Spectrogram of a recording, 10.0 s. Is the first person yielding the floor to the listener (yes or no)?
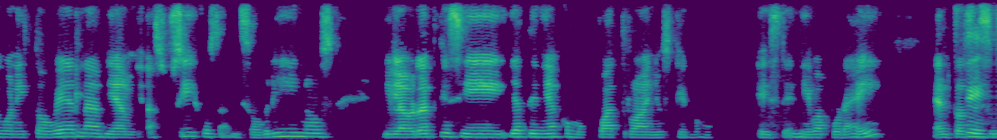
no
